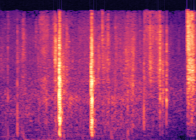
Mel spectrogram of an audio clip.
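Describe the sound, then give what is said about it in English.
Footsteps on frosty black tarmac in snow: a few crisp, scuffing steps, two of them sharper and louder, with fainter shuffles between and a brighter scrape near the end. “I step out onto the frosty black tarmac.”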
